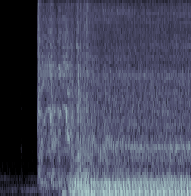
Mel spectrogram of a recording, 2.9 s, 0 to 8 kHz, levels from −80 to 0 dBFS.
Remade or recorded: recorded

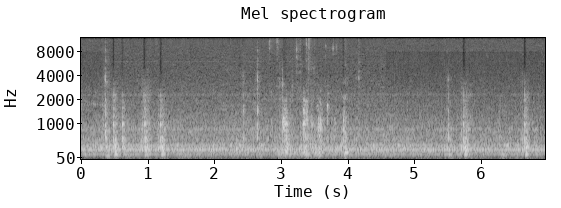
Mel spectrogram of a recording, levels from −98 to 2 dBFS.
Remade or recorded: recorded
